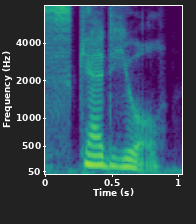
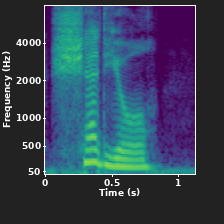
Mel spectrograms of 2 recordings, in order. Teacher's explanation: In American English, it is schedule with a k sound. In British English, it is often schedule with a shh sound.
